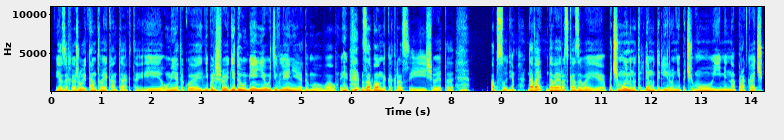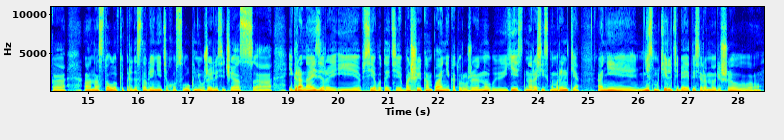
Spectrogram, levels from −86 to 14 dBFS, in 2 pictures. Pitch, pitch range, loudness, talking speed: 125 Hz, 110-135 Hz, -18 LUFS, 135 wpm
